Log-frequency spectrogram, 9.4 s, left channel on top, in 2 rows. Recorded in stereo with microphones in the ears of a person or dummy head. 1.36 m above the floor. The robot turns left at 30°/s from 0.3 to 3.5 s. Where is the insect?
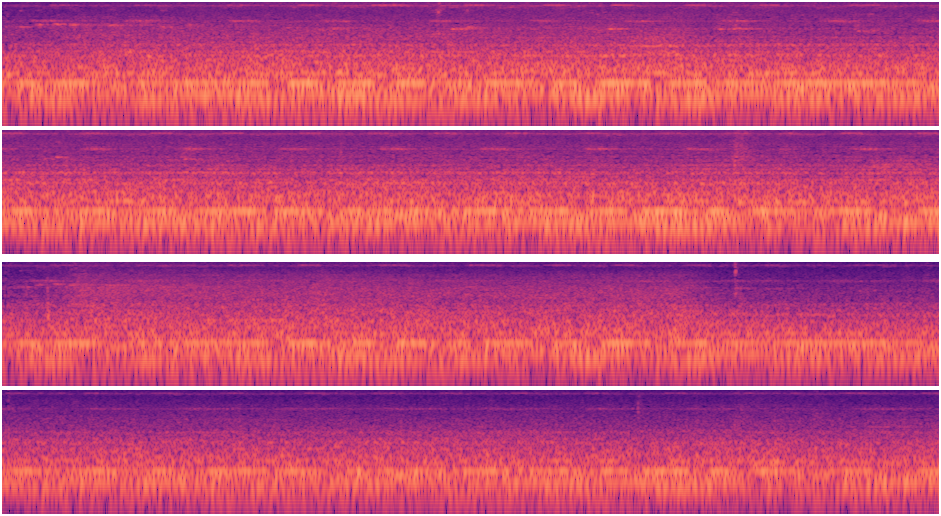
165° left, 2.5 m; by 9.4 s 70° left, 2.5 m.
